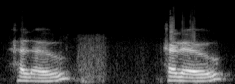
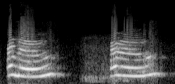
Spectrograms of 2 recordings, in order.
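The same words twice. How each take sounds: First: The voice is deep, resonating from the chest. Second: The voice is thin, without chest resonance.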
